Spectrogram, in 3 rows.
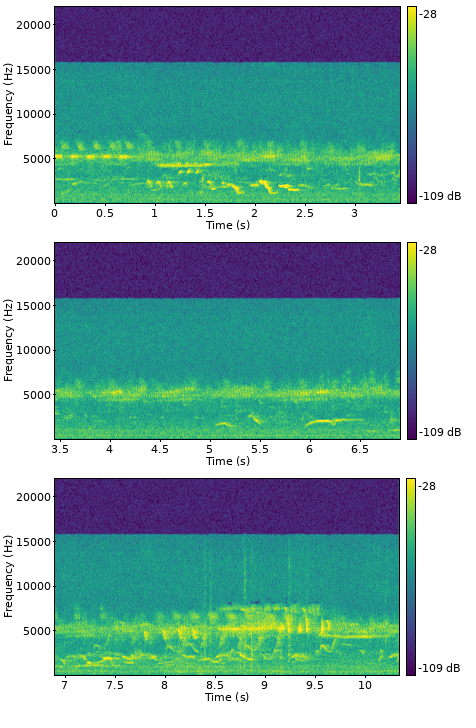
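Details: At a nest site watched from a hide in Bulgaria in June 2019, a Eurasian golden oriole gives clustered fluty, swooping whistles, denser early and late, beneath a constant shrill chorus of insects.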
